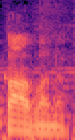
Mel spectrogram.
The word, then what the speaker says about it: Pavana: Pavana eh, non so se l'accento è giusto Arcadio sì. Pavana ok quindi anche riportare a,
